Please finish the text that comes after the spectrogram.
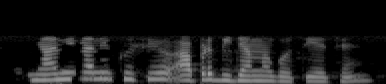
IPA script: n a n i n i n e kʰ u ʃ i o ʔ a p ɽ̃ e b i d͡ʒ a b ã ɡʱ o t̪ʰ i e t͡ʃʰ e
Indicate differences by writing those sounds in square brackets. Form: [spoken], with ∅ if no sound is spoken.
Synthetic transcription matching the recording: n a n i n [a] n [i] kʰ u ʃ i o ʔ a p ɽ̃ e b i d͡ʒ a [m] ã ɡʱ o [t̪] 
